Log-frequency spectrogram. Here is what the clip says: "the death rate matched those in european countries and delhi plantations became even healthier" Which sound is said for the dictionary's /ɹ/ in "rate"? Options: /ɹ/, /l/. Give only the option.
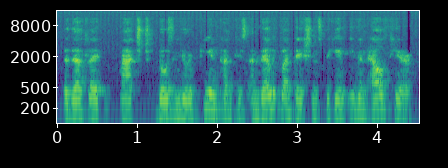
/l/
